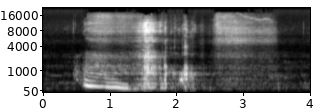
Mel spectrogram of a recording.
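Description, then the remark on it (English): A single drawn-out yawn from a person, its voiced tone sliding downward before trailing off into a breathy exhale and soft sighing breaths. “Yawns again.”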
